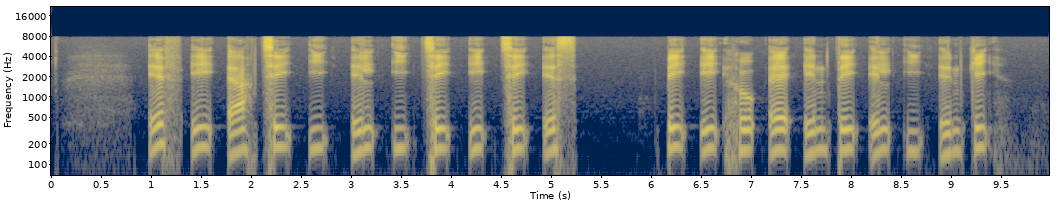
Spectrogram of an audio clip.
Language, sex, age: Danish, male, 19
